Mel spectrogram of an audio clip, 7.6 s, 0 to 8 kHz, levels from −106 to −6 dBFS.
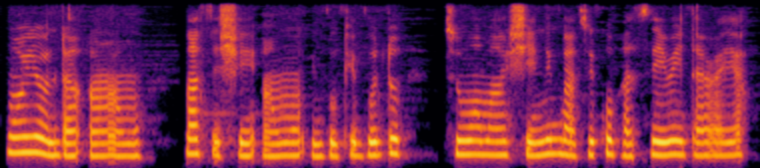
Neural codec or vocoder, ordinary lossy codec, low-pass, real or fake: none; none; 7.2 kHz; real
